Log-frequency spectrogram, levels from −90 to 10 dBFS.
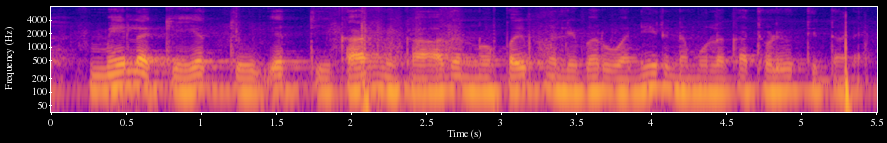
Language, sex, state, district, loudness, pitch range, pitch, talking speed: Kannada, male, Karnataka, Shimoga, -19 LUFS, 100-115 Hz, 105 Hz, 120 wpm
